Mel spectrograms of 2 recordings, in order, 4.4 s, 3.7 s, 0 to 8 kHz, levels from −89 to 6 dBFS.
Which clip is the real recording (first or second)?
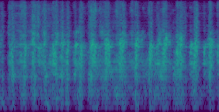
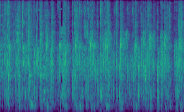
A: second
